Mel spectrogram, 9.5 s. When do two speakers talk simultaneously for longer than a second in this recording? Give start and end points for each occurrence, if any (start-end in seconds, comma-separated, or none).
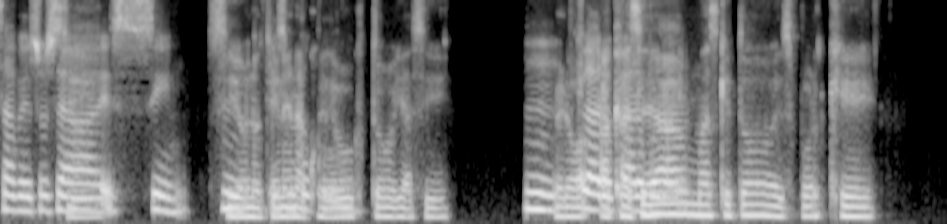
2.2-3.6, 5.6-6.9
